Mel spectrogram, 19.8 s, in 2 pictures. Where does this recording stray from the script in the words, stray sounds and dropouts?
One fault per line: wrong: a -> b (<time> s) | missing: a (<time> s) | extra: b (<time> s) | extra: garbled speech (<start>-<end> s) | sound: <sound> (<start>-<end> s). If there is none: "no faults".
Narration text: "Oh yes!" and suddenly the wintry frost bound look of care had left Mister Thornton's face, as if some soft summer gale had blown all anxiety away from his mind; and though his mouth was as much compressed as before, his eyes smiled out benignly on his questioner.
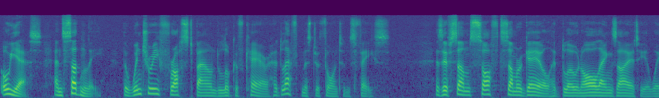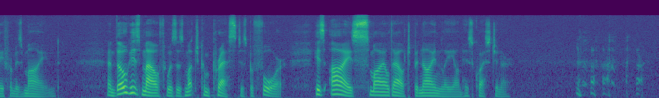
sound: laugh (18.5-19.6 s)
